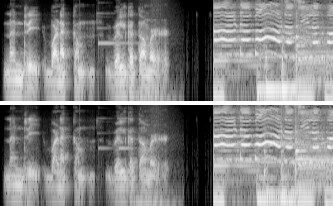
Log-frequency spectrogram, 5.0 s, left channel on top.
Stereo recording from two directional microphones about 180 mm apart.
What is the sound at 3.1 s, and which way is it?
Music, centre (ahead or behind).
